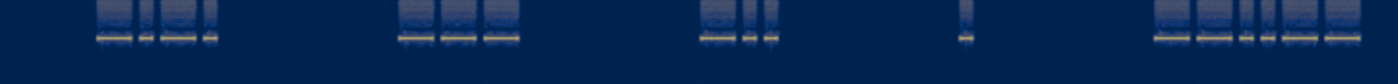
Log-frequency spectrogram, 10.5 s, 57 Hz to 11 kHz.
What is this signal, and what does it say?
Morse code, heard as a keyed tone, about 15 wpm, spaced as for 5 wpm, 1000 Hz. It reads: CODE,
